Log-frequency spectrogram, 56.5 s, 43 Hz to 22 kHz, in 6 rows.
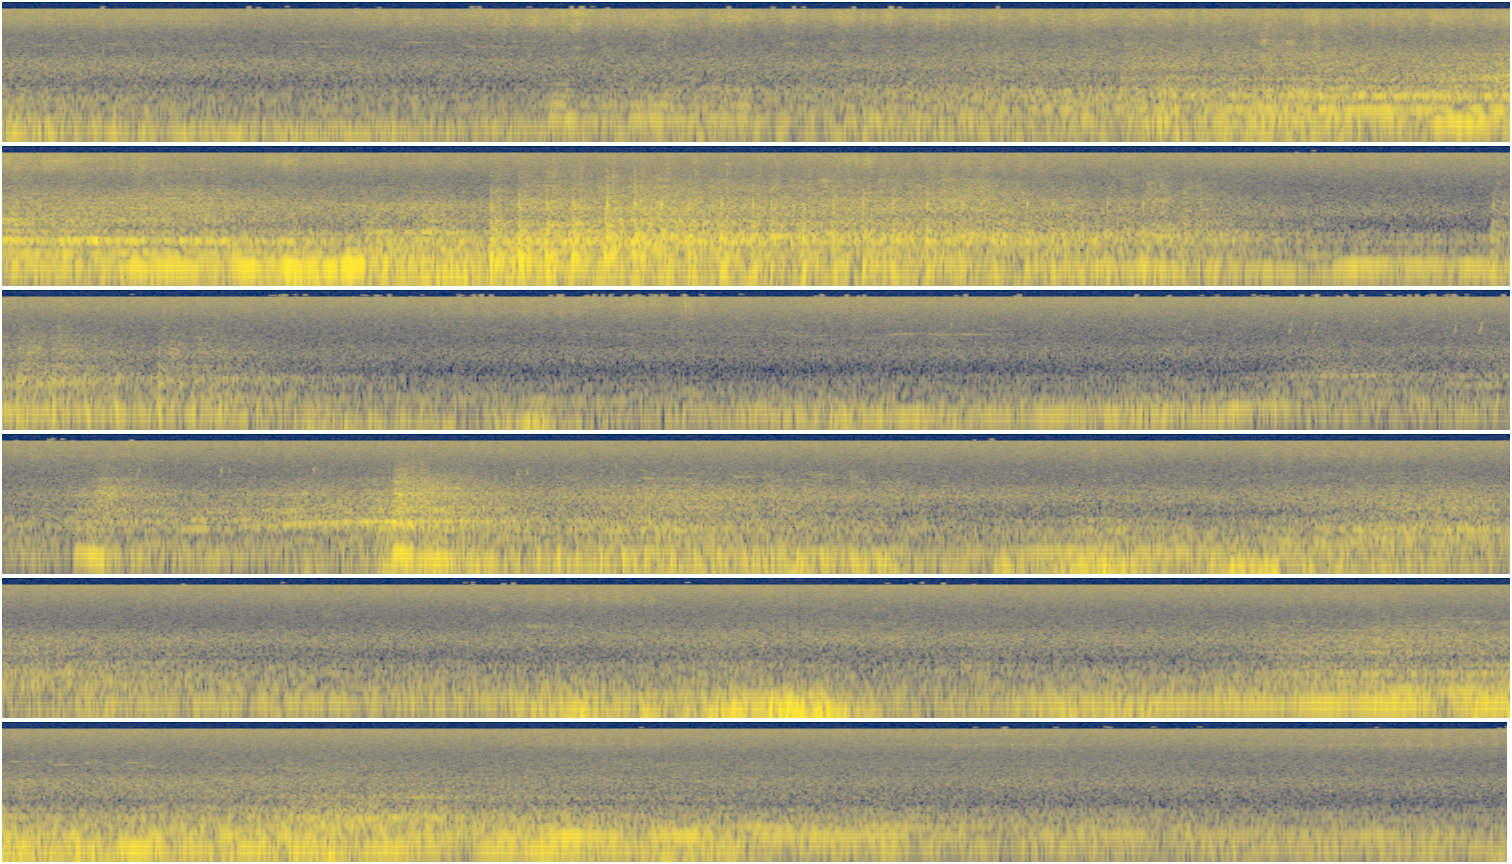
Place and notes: Rte d'Aix-les-Bains, Seyssel, France - Sous le pont
Au bord de la Via Rhôna sous le pont suspendu de Seyssel qui enjambe le Rhône, les bruits rythmés du passage des véhicules, quelques sons de la nature . Zoom H4npro posé verticalement les bruits du vent sur la bonnette reste dans des proportions acceptables et manifestent sa présence.
France métropolitaine, France, 17 July, 11:45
